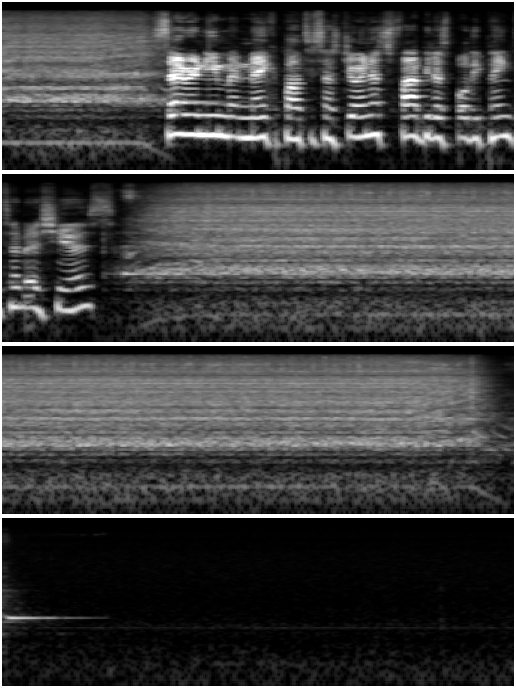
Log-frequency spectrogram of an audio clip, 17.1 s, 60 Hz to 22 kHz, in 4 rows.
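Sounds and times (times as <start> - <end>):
motor running down: 0.0 - 1.3, 5.2 - 12.9
hair dryer blowing: 0.0 - 1.4, 5.2 - 13.0.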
